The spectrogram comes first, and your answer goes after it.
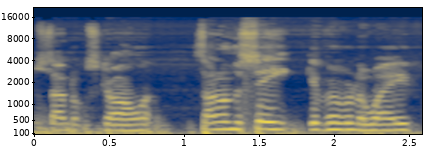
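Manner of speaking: high-pitched call across the room. Real, not acted. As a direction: coax a guest up for a wave. Calling to a girl across room.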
